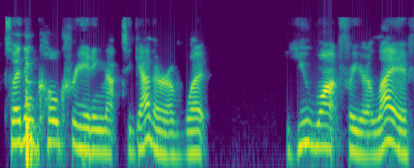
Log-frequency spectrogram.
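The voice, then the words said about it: Strained, fading hoarse voice. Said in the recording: “I'm losing my voice. I've been talking, screaming.”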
